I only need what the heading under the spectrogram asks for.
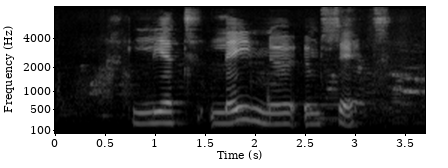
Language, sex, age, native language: Icelandic, female, 10, Icelandic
